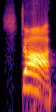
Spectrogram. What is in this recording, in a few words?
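"stop", enemy, english, female; XBOX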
